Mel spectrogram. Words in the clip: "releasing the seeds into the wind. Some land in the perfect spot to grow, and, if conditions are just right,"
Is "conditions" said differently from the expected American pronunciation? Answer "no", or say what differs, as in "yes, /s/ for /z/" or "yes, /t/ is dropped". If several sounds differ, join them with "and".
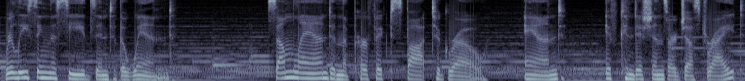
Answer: no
